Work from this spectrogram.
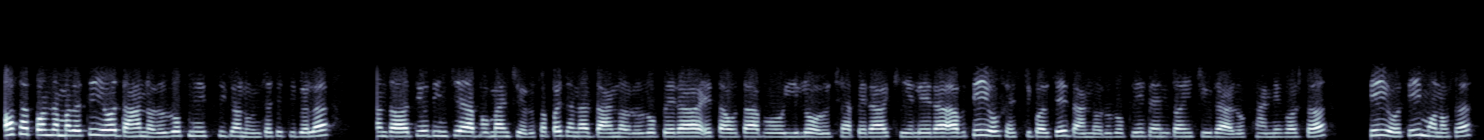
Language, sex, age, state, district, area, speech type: Nepali, female, 30-45, West Bengal, Jalpaiguri, rural, conversation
